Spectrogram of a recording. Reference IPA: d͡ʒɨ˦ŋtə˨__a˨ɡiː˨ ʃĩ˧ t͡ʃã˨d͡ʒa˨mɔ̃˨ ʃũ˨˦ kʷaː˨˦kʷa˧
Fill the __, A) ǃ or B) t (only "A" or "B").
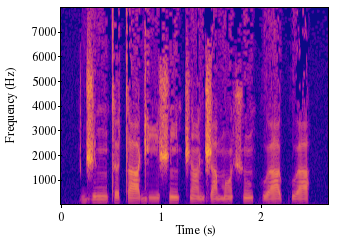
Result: B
